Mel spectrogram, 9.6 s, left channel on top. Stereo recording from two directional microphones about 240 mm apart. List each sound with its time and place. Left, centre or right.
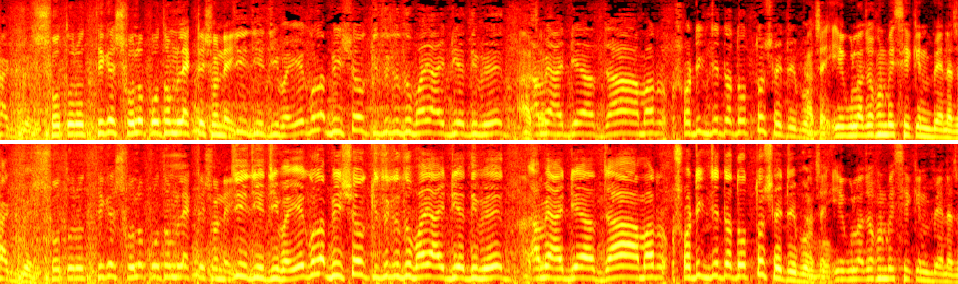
0.5 s speech: left
2.3 s a man's voice: right
7.5 s a man's voice: right
8.4 s speech: left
